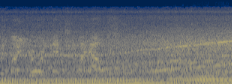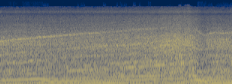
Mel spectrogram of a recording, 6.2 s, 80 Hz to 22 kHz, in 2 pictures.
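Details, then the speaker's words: 2019 Yamaha YXZ1000R SS side-by-side, 5-speed paddle-shift gearbox, neighborhood drive: clear whine climbing in pitch with road speed alongside the engine, dropping at each shift; normal gearbox whine. "So let's take this thing for a quick spin, just so you can hear the gearbox whine and see how fun this is. Like, banging of the gears is what makes it pretty awesome."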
